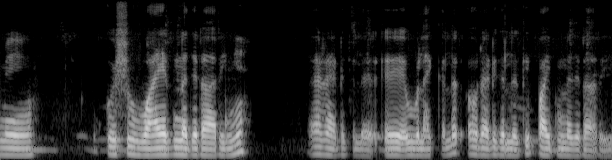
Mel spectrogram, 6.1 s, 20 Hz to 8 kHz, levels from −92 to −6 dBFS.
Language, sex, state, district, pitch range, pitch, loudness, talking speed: Hindi, male, Bihar, Muzaffarpur, 120-140 Hz, 125 Hz, -31 LUFS, 185 wpm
